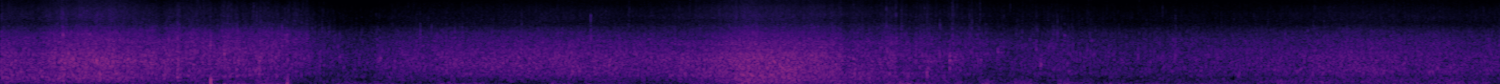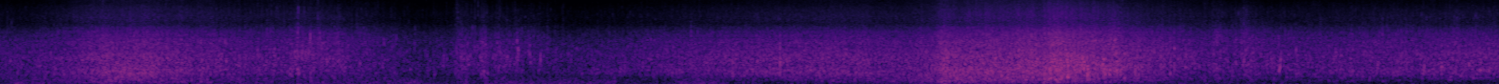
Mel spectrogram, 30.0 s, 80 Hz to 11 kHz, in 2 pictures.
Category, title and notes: Soundscapes > Nature
Ocean Waves on Beach Rocks
Recorded with the Saramonic SR-Q2 in Placentia, Newfoundland and Labrador, Canada.
royalty, field, ocean, SR-Q2, free, nature, water, wind-sock, recording, field-recording, shore, waves, beach, Saramonic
